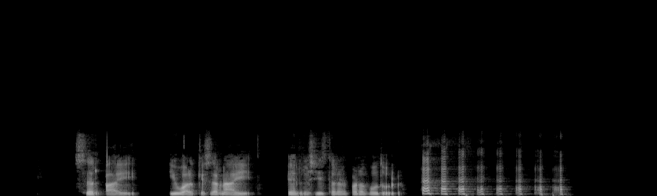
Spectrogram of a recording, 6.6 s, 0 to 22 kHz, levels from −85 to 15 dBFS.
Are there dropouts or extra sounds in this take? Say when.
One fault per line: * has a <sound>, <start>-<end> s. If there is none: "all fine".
* has a laugh, 4.2-5.8 s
